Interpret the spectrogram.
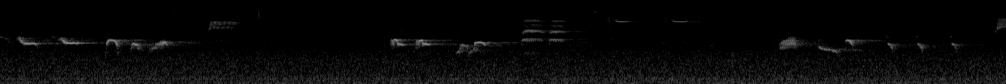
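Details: Japanese thrush singing before sunset: three bursts of clear whistled phrases, each a run of three to four repeated slurred notes followed by thinner high notes, separated by pauses of about two seconds, over a quiet background.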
